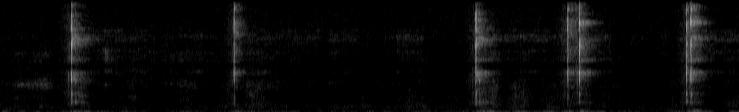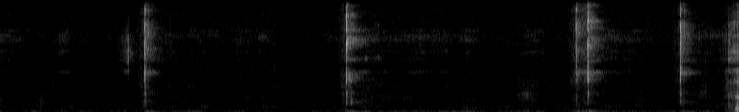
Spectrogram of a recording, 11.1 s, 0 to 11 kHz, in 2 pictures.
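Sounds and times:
computer mouse clicks: 0:00.4 - 0:00.9, 0:01.7 - 0:02.0, 0:03.5 - 0:05.4, 0:06.4 - 0:06.8, 0:08.0 - 0:08.4, 0:09.8 - 0:10.9.

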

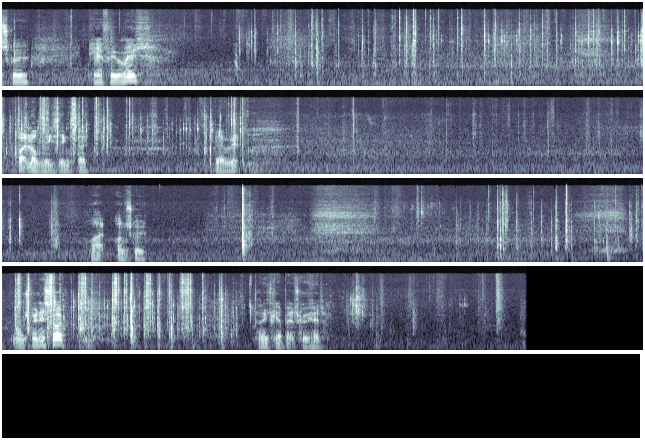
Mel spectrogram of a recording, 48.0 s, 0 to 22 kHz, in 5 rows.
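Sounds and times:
screwdriver clicking on plastic: 0:04.4 - 0:13.3, 0:25.9 - 0:32.4
screwdriver turning screw clicks: 0:25.5 - 0:32.4.

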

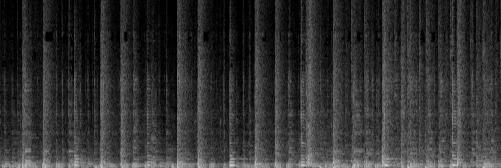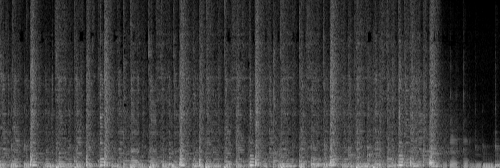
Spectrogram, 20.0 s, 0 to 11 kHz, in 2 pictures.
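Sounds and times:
drum kit groove: 0:00.0 - 0:19.1
low plucked string lines: 0:00.0 - 0:20.0.

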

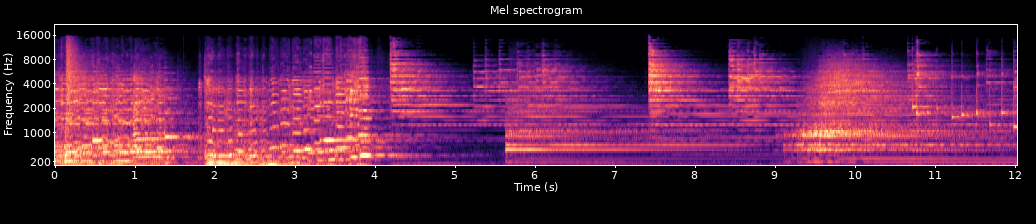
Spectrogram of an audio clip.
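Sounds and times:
bell-like struck tones: 0:04.0 - 0:12.0.

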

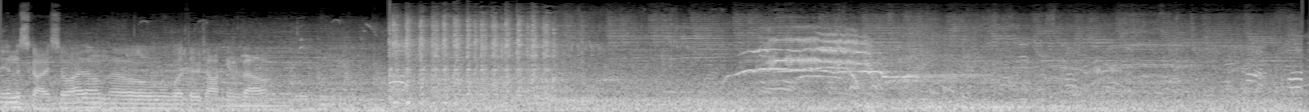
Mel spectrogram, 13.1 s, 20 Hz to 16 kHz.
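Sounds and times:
roller coaster train clatter: 0:01.5 - 0:13.0
riders screaming: 0:07.2 - 0:09.4.

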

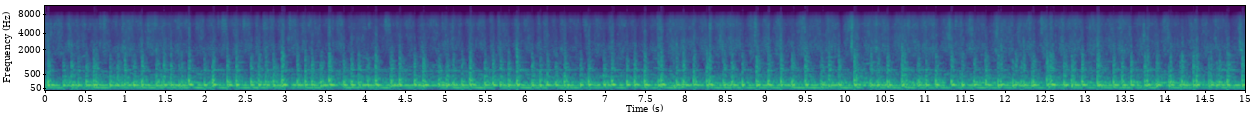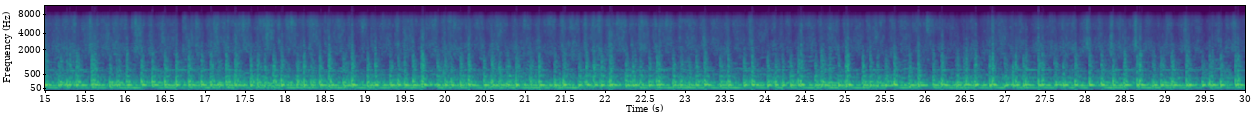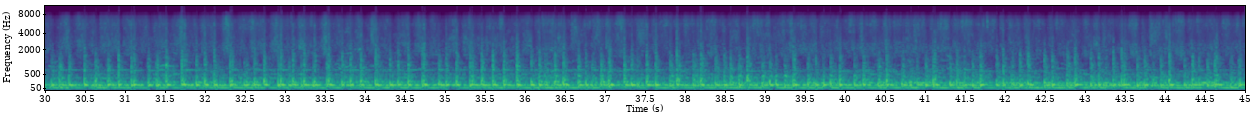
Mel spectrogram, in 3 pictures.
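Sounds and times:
loud steady drumming: 0:00.0 - 0:45.0.

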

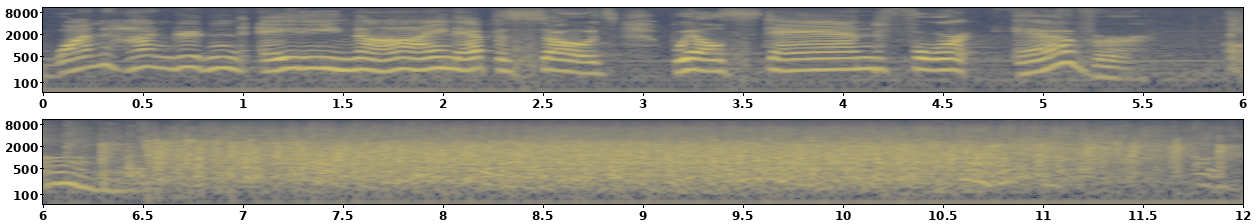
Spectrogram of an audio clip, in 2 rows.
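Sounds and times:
audience applauding: 0:06.1 - 0:12.0.

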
